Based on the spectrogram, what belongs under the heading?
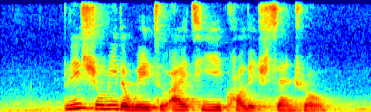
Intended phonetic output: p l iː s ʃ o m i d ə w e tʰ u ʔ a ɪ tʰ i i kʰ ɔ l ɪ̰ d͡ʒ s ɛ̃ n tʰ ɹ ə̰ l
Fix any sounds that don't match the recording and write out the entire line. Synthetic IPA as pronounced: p l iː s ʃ o m i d ə w e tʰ u ʔ a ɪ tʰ i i kʰ ɔ l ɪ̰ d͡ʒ s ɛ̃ n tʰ ɹ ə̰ l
